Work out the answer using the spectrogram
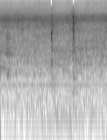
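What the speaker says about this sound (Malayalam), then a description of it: "ഇങ്ങനെ ഇളക്കി കുറച്ച് നേരം നല്ലതായിട്ട് ഇളക്കണം" Chicken fries with shallots and crushed dried chilli in a steady close sizzle, with a couple of quick stirring scrapes over the hiss.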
